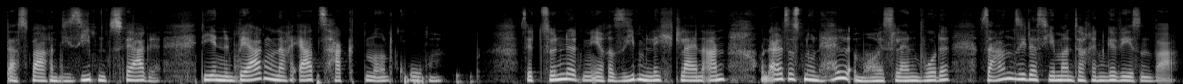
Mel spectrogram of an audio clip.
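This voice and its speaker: A woman storyteller reading a fairy tale aloud in a calm, measured way. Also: mid-range voice, no room sound, studio quality.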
